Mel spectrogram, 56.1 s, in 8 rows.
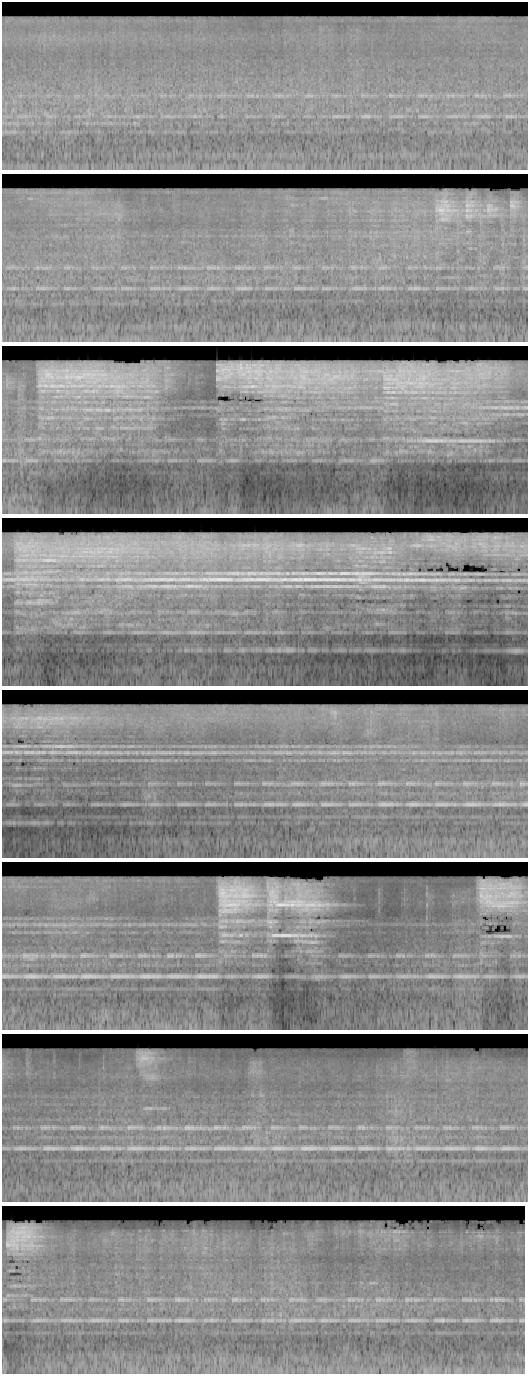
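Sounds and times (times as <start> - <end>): train wheels rumbling on rail: 0.0 - 56.0
high-pitched wheel squeal: 19.1 - 32.0.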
